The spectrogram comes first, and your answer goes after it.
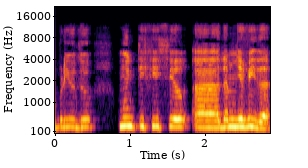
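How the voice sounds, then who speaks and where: A woman with a Lisbon accent talks at a fairly slow pace and a fairly high pitch. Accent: European Portuguese, Lisbon. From Portugal, Lisbon. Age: 20s. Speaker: emigrant interviewee. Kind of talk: interview.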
